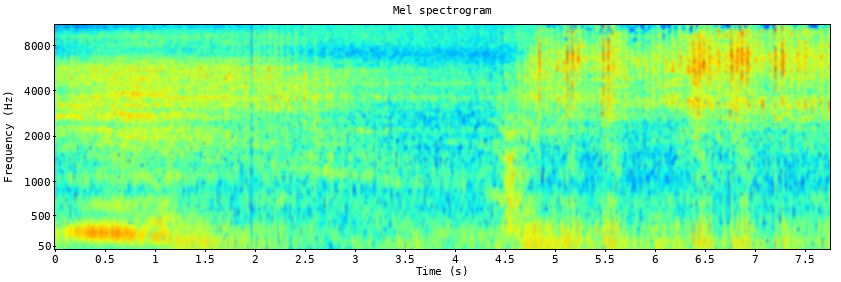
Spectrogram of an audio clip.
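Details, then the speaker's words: Single-cylinder motorcycle after exhaust repair, old exhaust gasket removed for better seal, choke lowered one step: blips up then settles to steady even idle, no puffing or ticking at pipe; leak fixed, running healthy. "She's not leaking anymore. Sounds pretty good. Let me take the choke down one. Alright, she's doing good, boys."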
